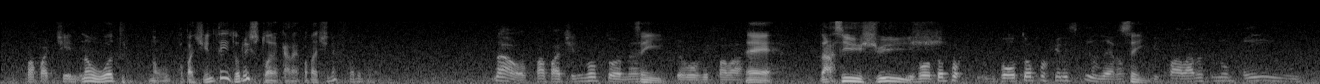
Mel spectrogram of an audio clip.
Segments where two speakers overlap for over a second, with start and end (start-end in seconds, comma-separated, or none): none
